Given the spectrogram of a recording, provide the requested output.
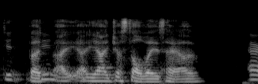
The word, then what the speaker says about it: Dunaif: Is that how you say it? Is that Yeah, right? that's pretty close. I say Dunaif.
